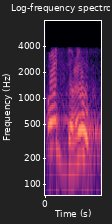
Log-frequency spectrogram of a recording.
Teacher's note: في آخر سورة النحل، لا تقول إدعو إلى سبيل ربك، لا، وإنما تقول أدعو بضم الهمز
